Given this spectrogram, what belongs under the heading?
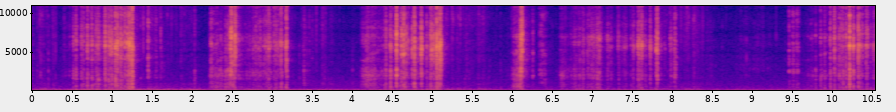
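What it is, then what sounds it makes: Dry bar soap being carved. A large, round, cream-colored bar of solid dry soap is held in the hand and carved and scraped with a utility knife blade, sending chunks and curls falling. Bursts of dry, crisp, bright scraping and shaving come in uneven clusters, with quiet pauses between strokes.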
